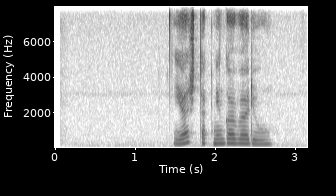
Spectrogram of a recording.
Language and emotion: Russian, neutral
